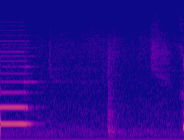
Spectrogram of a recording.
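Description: Church organ holding a sustained chord that breaks off about a third of a second in, then quiet room tone with one faint short noise midway.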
